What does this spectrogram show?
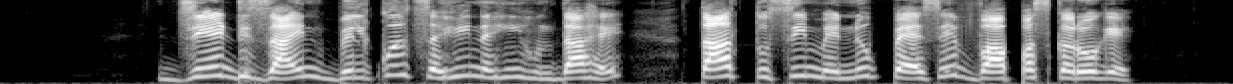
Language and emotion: Punjabi, angry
